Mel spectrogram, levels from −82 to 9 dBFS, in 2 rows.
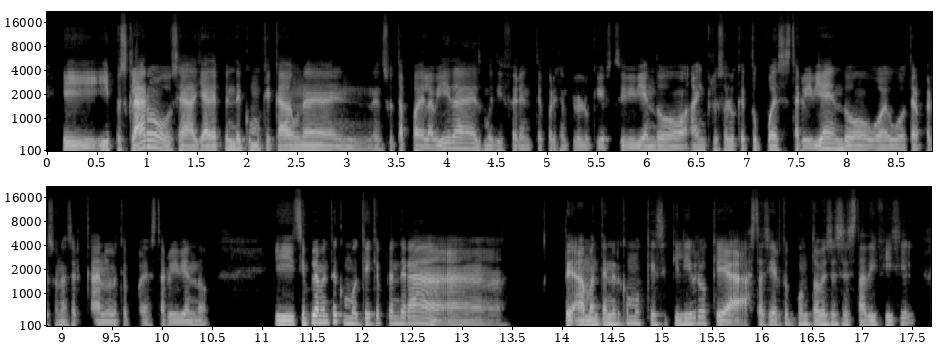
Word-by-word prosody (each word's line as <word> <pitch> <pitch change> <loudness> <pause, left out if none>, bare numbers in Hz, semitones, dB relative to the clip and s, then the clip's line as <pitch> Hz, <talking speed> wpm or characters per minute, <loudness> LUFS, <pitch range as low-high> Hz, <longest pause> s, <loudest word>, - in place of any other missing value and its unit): Y 110 -1 +2
y - - -1
pues - - -4
claro, 180 -1 +6
o 120 - 0
sea, 110 -3 +2
ya 105 +1 +3
depende 125 +3 +2
como 120 -3 -2
que - - -5
cada 110 0 +3
una 115 -1 +2
en 95 -2 -6
en 95 - -7
su - - -10
etapa - - -3
de 105 - 0
la 100 - 0
vida 150 +5 +1
es 125 -5 -3
muy 105 -1 -5
diferente, 105 -2 -6
por - - -7
ejemplo, 105 +1 -7
lo 105 -1 -6
que 105 - -7
yo - - -1
estoy 105 +2 -8
viviendo 105 -1 0
a 105 - 0
incluso 105 0 -5
lo 100 - -1
que 100 - -3
tú 100 0 -5
puedes 105 -2 0
estar 105 - -4
viviendo, 120 +4 +2
o 105 -3 0
a 100 - 0
o 100 0 -1
a - - -3
otra 105 0 -3
persona 100 0 -5
cercana 100 0 -2
a - - 0
lo 100 - -4
que - - -9
puedes 100 - -9
estar 105 +1 -7
viviendo. 105 +3 -2 0.6
Y 120 -1 +5
simplemente 180 - +3
como 160 -6 -1
que 130 - -1
hay - - -4
que - - -2
aprender 160 -1 -1
a 100 -10 +1
a - - -16 0.6
te - - +5
a - - +5
mantener 130 +2 +3
como 160 +2 -3
que 130 - -4
ese 130 +2 -7
equilibrio 140 +5 0
que 120 -6 +2
hasta 105 - +1
cierto 110 +4 -3
punto 130 -1 0
a - - +3
veces 130 0 0
está 110 -2 -2
difícil, 125 +9 -3
110 Hz, 250 wpm, -24 LUFS, 105-130 Hz, 0.6 s, claro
